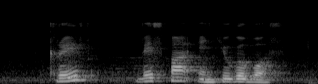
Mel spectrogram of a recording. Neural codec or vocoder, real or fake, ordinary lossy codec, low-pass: none; real; none; 7.2 kHz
